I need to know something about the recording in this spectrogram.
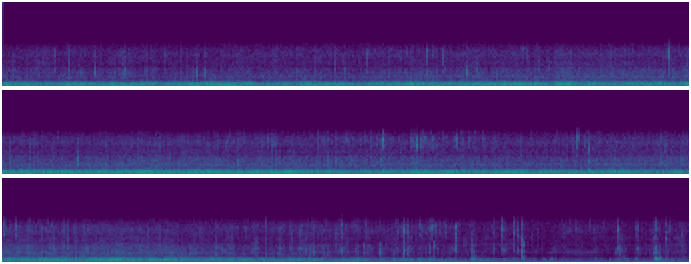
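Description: Bicycle tyres crunch over a rough dirt track.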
